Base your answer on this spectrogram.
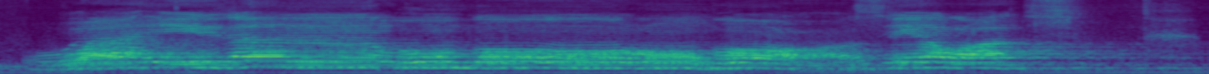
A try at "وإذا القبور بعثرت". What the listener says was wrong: Ta'ya dikkat edelim arkadaşlar. Önce nefes kesilsin sonra okuyalım. Ta'lar düzelmiyor maalesef.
